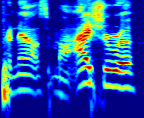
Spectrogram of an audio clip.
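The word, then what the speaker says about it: מעשר: Numbers 18:21, Malachi 3:8-10 means 10th in the Hebrew. Is pronounced ma'ashara. 10% of any penny of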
